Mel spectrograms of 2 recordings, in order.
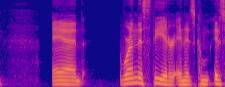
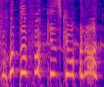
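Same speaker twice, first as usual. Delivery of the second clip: panicked disbelief. Retold or imitated. Comic losing the room, high panicked cry. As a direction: squeal it in onstage panic. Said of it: "it's like".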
